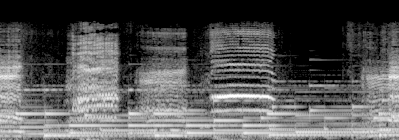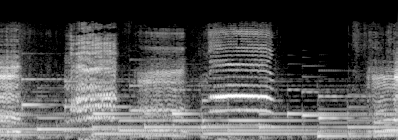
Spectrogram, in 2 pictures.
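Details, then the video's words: Sheep bleating over steady background music: several wavering, quavering bleats of about a second each, spaced a few seconds apart, some rougher and some more tonal, with music continuing throughout. "very funny animal sounds cat, dog, rabbit, sheep"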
